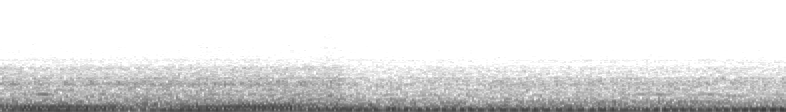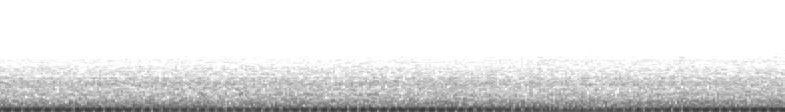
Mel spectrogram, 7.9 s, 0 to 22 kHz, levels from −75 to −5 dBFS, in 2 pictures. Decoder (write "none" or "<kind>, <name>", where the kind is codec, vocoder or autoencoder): none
